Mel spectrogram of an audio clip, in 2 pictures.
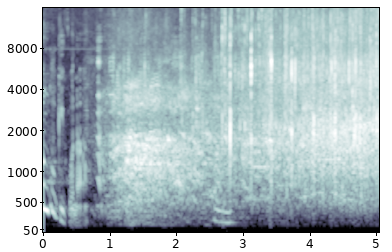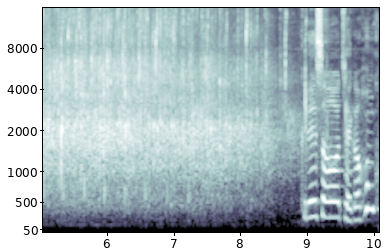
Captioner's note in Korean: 웃음과 박수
